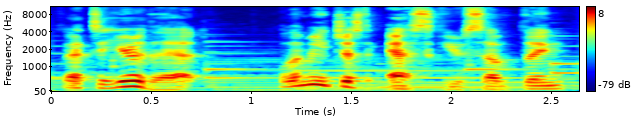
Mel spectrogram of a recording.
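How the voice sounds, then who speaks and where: A man's voice: mid-range voice, huge pitch swings, fairly quick, creaky, over music. A man voicing an earnest, anxious schoolboy protagonist from a visual novel, questioning and hesitant. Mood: concerned. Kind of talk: visual novel character reading.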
